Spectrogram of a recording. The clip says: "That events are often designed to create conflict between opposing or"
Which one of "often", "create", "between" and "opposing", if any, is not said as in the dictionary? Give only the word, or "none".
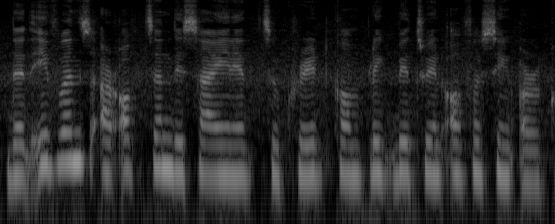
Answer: opposing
